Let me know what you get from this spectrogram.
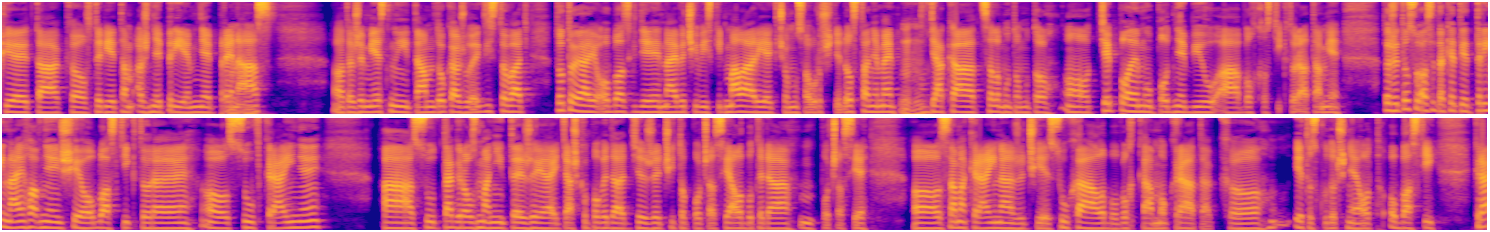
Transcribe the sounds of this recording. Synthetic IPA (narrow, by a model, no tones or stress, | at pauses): ɪɛt̪akft̪ɛd̪ijɛt̪amʔaʒɲɛpɾiːjɛmɲɛpɾɛna̰ːs | t̪aɡʒɛmɪɛst̪nit̪amd̪ɔkaːʒuɛ̰ɡzist̪ɔʋac | t̪ɔt̪ɔjɛajɔ̰blazɟɡɟɛjɛnajʋɛt͡ʃiːʋiːskid̪malaːɾiɛkt͡ʃɔmusaṵɾt͡ʃi̥cɛd̪ɔst̪aɲɛmɛvɟakat͡sɛlɛːmut̪ɔmut̪ɔcɛplɛːmupɔd̪ɲɛbɪua̰ʋl̩xkɔsci̥kt̪ɔɾa̰ːt̪a̰mjɛt̪aɡʒɛt̪ɔsuːasit̪akɛːt̪ɪɛt̪ɾinajɦlaʊɲɛjʃɪɛɔblascikt̪ɔɾɛːsuːfkɾajiɲɛ | asuːt̪aɡɾɔzmaɲit̪ɛːʒɛjɛajcaʃkɔpɔʋɛd̪acʒɛt͡ʃit̪ɔpɔt͡ʃasɪɛa̰lɛbɔt̪ɛd̪apɔt͡ʃa̰sɪɛ | samakɾajinaʒɛt͡ʃijɛsuxaːalɛbɔʋl̩xkaːmɔkɾat̪a̰k | jɛt̪ɔskut̪ɔt͡ʃɲɛɔd̪̥ɔblascikɾa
